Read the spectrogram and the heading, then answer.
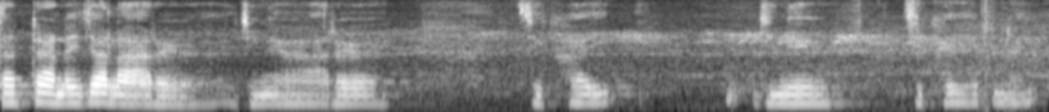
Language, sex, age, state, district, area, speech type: Bodo, female, 30-45, Assam, Chirang, urban, spontaneous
